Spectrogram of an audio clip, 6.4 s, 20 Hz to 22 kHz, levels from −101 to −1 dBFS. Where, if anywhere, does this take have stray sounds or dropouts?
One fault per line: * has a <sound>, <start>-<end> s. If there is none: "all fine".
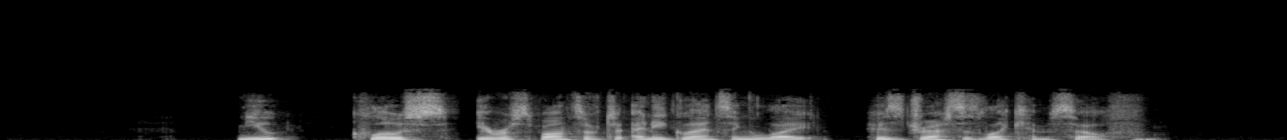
all fine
